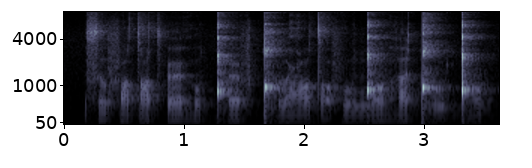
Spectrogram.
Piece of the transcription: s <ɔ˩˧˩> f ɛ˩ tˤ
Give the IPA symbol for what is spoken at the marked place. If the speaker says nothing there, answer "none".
ɤ˩˧˩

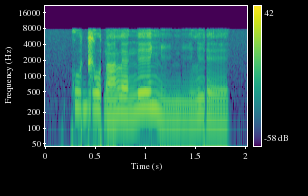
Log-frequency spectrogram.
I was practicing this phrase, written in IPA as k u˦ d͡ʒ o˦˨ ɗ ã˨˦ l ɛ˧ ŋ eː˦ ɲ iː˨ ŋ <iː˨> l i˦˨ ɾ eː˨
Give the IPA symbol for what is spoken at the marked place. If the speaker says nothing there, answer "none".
iː˨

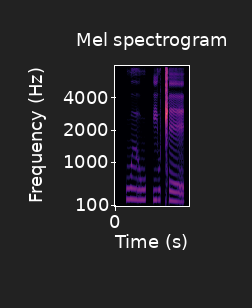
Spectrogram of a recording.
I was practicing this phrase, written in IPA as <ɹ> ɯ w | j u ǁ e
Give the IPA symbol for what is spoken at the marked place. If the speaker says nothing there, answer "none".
w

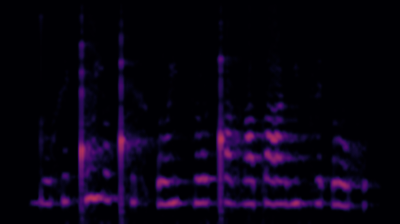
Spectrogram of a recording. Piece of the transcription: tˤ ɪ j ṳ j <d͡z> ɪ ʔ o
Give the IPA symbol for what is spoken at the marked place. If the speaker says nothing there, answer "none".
d͡z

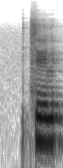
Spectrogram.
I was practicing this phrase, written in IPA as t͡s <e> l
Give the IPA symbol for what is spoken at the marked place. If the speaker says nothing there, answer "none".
e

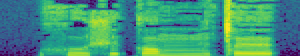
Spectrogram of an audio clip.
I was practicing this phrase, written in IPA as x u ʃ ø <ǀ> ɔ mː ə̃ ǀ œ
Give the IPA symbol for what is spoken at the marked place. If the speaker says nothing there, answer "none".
k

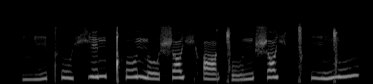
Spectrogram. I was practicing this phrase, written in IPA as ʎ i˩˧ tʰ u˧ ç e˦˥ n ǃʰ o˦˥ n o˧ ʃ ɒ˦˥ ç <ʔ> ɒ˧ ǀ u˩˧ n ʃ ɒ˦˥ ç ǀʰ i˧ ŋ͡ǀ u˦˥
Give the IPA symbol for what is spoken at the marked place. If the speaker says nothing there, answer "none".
ʔ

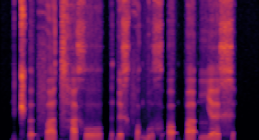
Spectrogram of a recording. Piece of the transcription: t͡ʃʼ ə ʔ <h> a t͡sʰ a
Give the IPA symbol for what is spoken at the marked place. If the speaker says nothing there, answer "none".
f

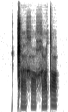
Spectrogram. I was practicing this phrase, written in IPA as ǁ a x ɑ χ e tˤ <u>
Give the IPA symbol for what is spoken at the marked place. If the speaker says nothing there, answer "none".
u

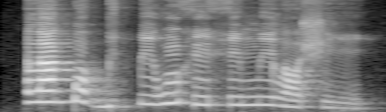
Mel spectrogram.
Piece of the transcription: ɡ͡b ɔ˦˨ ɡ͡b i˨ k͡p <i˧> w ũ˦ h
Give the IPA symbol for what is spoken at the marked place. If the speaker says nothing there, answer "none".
i˧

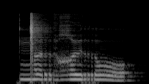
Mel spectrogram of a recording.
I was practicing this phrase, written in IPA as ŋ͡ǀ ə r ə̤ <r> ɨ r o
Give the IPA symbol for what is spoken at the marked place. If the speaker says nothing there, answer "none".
ʁ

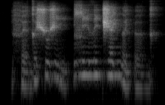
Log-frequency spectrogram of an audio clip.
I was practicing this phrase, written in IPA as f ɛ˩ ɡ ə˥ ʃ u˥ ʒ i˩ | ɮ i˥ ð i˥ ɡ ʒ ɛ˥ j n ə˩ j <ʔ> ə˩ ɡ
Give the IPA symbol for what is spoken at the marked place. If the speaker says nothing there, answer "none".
ʔ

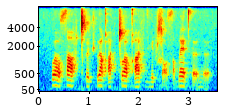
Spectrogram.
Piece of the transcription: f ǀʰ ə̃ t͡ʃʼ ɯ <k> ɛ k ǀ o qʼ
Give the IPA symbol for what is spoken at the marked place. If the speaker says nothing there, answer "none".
qʼ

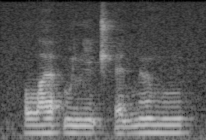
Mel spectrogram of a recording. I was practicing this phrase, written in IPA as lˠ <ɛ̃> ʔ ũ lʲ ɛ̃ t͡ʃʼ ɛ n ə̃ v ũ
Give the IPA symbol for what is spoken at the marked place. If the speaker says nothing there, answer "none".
ɛ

